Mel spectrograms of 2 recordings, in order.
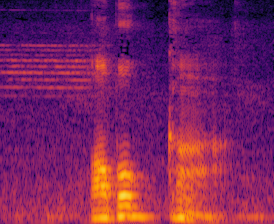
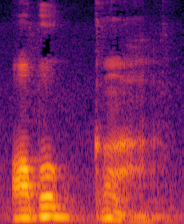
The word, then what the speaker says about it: অবজ্ঞা: যেমন বিজ্ঞান বিজ্ঞান বিজ্ঞান বিজ্ঞপ্তি গ এবং গ দুটির উচ্চারণ আসছে তারপরে অজ্ঞান অজ্ঞান অবজ্ঞা অবজ্ঞা অজ্ঞ প্রথম গ এর মধ্যে চন্দ্রবিন্দু নেই কিন্তু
